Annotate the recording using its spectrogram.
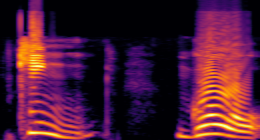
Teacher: సో ఇంకా ఆ వెనక్కి వెళ్ళి సాఫ్ట్ ప్యాలెట్ని టచ్ చేస్తే లైక్ కింగ్, గో అన్నప్పుడు నాలిక ఇంకొంచెం టర్న్ అయ్యి వెనకాల పార్ట్ని టచ్ అవుతుంది, వాటిని మనము వేలార్ అని చెప్పి డిస్క్రైబ్ చేస్తాం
